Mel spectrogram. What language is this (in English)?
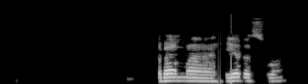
Pashto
